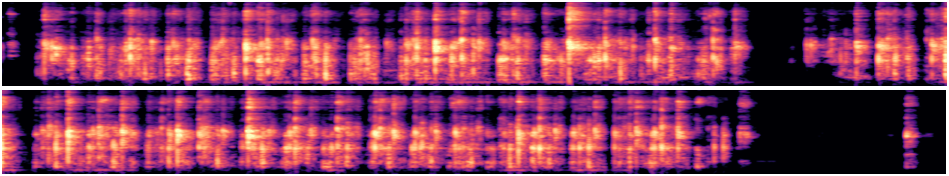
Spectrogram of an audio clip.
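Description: Metal spoon beating coffee paste in a ceramic mug: a fast, continuous run of clicks and scrapes against the cup. It pauses briefly about five seconds in and stops about a second before the end.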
